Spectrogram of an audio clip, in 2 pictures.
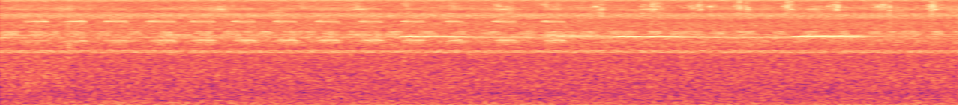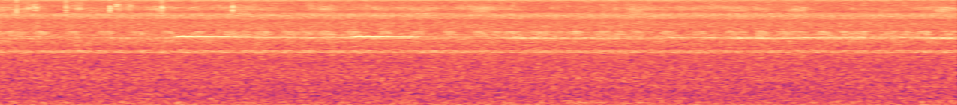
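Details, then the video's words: Autumn crickets calling in a forest among various other insects. Steady high-pitched chirping and pulsed trills continue throughout, with short clear notes recurring every second or two, over the constant rush of a mountain stream. "가을 귀뚜라미 소리"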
